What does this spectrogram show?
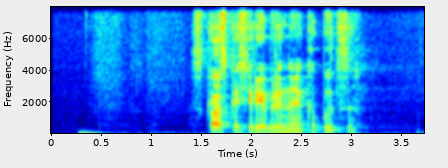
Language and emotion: Russian, neutral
